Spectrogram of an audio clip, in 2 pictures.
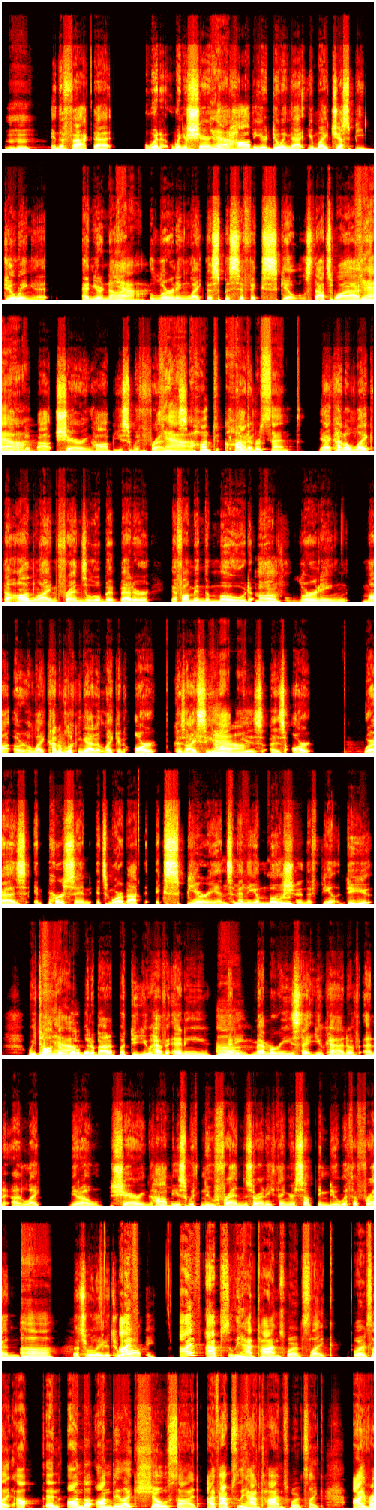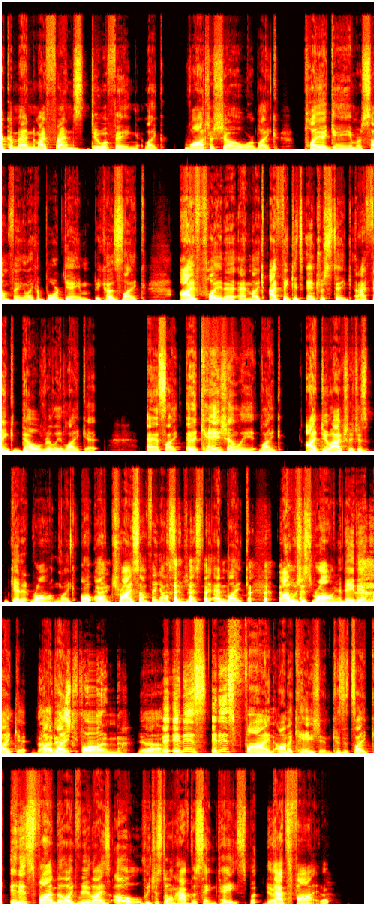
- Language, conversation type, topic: English, unstructured, How does sharing a hobby with friends change the experience?
- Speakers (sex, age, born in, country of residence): male, 25-29, United States, United States; male, 50-54, United States, United States
- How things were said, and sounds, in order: tapping; other background noise; laugh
